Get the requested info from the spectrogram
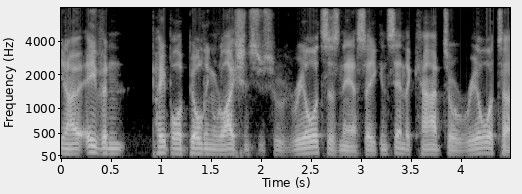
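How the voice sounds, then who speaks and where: Speaking very fast with an Australian accent, a man's very deep, low voice keeps a fairly even intonation in a dry, close, echo-free recording that is very clean with a silent background. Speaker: podcast host. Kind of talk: casual interview chat.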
